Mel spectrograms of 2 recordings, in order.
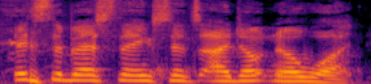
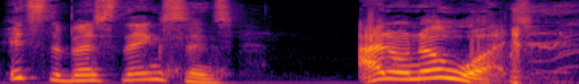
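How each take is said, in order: First: The line is read out flatly, without expression. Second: The line is delivered naturally with expression. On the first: The speaker calls it wrong. "that guy was just like reading it" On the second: The speaker calls it right. "Like that's how you say that"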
